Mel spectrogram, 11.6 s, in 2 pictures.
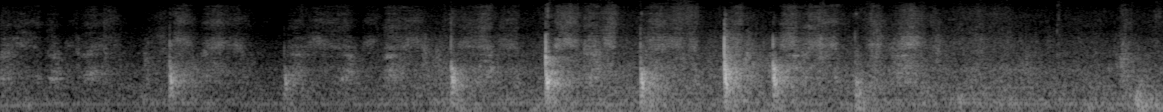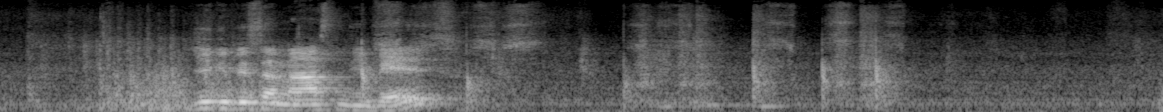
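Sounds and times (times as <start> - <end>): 
lecturer writing on a board: 0.0 - 4.7, 7.6 - 10.4
faint steady hum: 0.0 - 11.6
speech: 6.8 - 8.2.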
